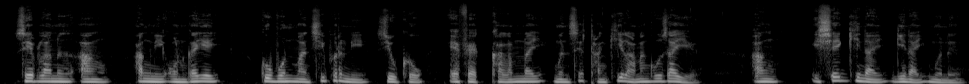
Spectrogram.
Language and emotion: Bodo, fearful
